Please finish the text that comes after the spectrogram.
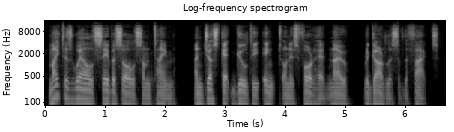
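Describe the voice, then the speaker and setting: A man voicing a gruff, sardonic police detective. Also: low voice, normal speed, no echo, clean studio sound, close to an everyday voice. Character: gruff, sardonic male police detective, world-weary and commanding.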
